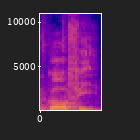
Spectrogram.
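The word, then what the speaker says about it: Coffey: de Kink, el gigante John Coffee, como la bebida. Pero no se escribe igual.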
